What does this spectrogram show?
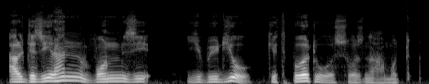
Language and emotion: Kashmiri, neutral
